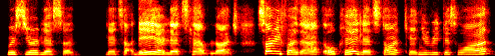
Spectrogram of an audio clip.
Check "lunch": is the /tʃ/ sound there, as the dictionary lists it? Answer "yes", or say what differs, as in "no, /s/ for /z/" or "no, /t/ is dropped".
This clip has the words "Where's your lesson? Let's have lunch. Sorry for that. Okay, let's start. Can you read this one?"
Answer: yes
